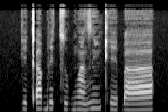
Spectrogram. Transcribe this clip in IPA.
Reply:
k e˨ kʼ a˦ b e˦ t͡s u˨ ɡʷ ã˦˨ z ĩ˦ kʰ e˨ ɓ aː˨˦

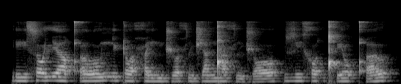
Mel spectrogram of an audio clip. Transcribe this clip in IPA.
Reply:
ɾ i s ɔ lʲ a qʼ u lˠ u ɲ i ʈ ɔ ħ i n d͡ʒ o ħ n d͡ʒ a ŋ͡ǃ ɤ ħ n d͡ʒ ɔ | ɮ i x ɔ ǃʼ e w qʼ ɤ

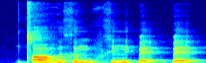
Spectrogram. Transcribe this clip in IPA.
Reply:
cʰ ɑ v ə x ə m u f x ɪ n ɪ k͡p ɛ | k͡p ɛ

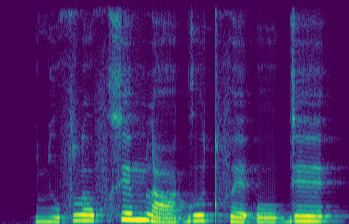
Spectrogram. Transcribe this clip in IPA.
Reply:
ʎ o˨ f l ɔ˦ f x ɛ˦ m l ɑː˨ ɡ oː˦ t f ɛ˨ ʔ oː˨ ɡ ɛː˦

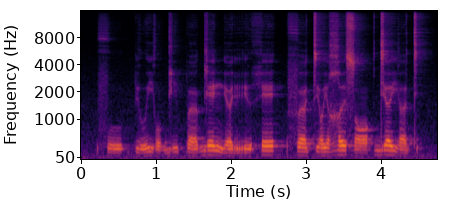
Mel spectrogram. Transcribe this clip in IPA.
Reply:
f u˩ | pʲ u˨˩˦ j o˩ ɡ i˧ p œ˨˩˦ ɡ e˥ nʲ œ˩ rʲ ɨ˩ h e˥ | f œ˧ tʲ ɔ˧ j ʁ ɨ˥ s ɔ˩ | dʲ ɜ˥ j ɜ˩ tʲ

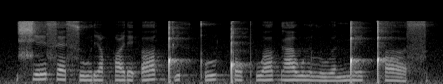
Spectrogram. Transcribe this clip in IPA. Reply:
ɕ e s ɛ s u ɾ i qʷ i ɾ e ʔ ʌ ǃʼ i θ kʼ u ǃ o pʰ w ʌ ɡ a w ɯ l u ə̯ ŋ͡ǃ e ǃʰ ʌ s

